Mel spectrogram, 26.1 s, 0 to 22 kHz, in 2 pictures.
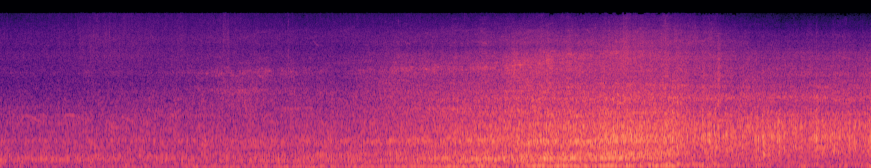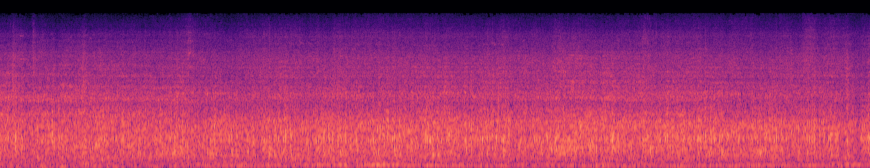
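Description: EH500 electric freight locomotive approaching and passing, followed by a long run of container flatcars running past on the rails. The sound builds over the first several seconds, is loudest about eight to ten seconds in as the locomotive goes by, holds steady while the wagons pass, and drops away at the very end as the train clears.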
